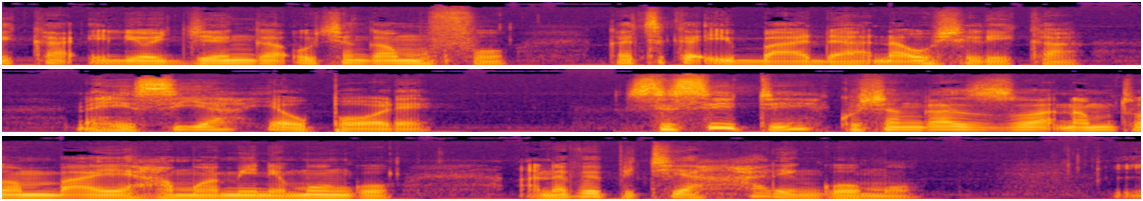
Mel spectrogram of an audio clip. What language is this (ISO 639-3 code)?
swa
